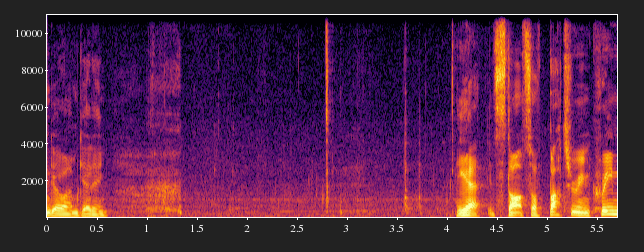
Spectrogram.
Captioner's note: sips tea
